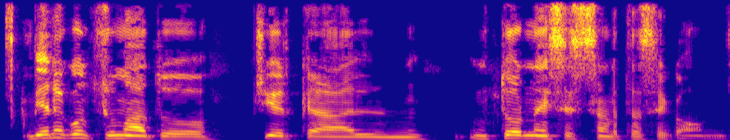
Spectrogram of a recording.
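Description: The background is quiet. A man with a fairly high pitch talks at a fairly slow pace with lively intonation. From Italy. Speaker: barista, coffee competitor. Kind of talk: interview. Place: office. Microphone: webcam.

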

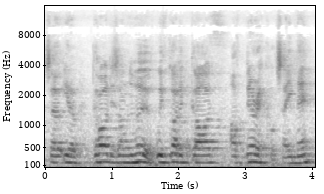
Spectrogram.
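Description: Audible room echo and light background noise surround the speech. A man talks at a moderate pace with fairly even intonation. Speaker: visiting preacher. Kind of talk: sermon. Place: hall.

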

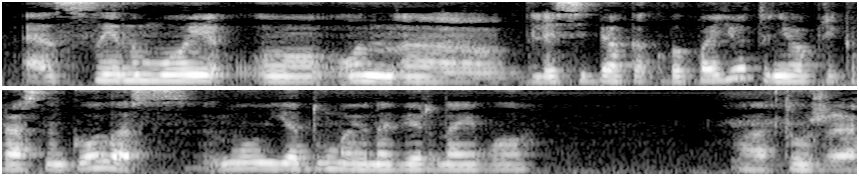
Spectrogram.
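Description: Speaking at a very slow pace, a woman keeps her intonation fairly even and leaves long, frequent pauses. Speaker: singer and poet. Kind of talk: casual interview chat with poem reading. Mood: calm, reflective. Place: home room. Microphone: phone near.

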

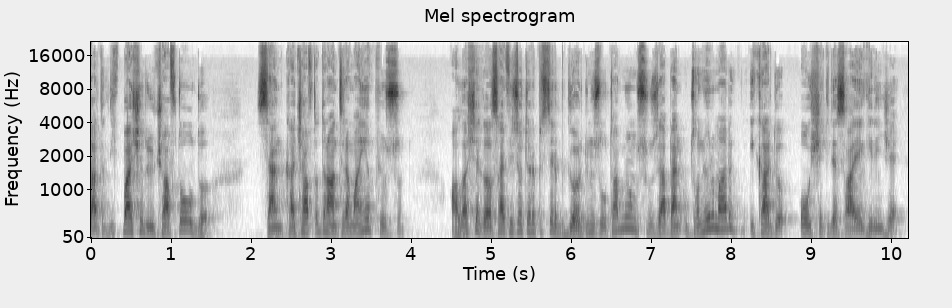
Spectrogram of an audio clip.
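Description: In a very clean recording with a silent background, a man with a fairly high pitch speaks very fast in an animated tone with lively intonation. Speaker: football show host. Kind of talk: casual sports talk show.

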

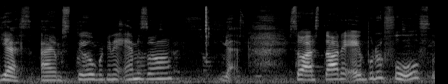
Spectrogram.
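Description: A woman with ordinary pitch variation, faint music in the background. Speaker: warehouse worker vlogger. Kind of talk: casual vlog chat. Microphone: phone near.

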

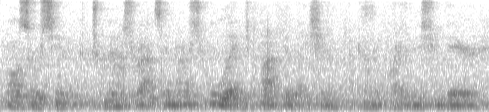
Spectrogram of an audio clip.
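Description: A man is heard with audible room echo and loud background noise. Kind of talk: formal presentation to board. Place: hall. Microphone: podium.

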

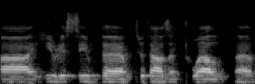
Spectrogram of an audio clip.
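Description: The man's voice sits at a medium pitch.

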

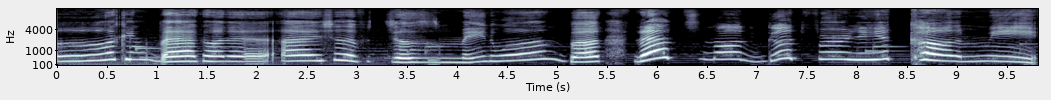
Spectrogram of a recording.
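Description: Over music in the background, a female-sounding put-on character voice at an extremely high pitch speaks at a very slow pace. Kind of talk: roleplay audio to listener. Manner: stammering, rambling, affectionate.

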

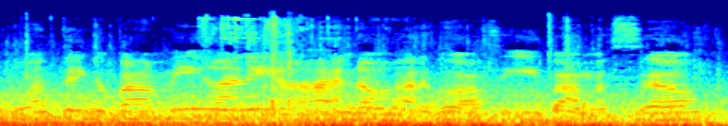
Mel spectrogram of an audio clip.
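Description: A woman talks at a moderate speed while loud background noise plays. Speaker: vlogger. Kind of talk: casual vlog chat. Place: car.

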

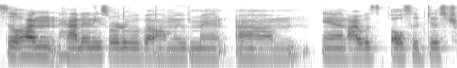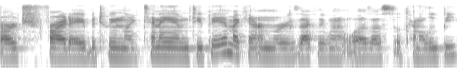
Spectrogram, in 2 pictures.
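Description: A woman speaks with a very deep, low pitch and monotone, flat intonation. She leaves hardly any pauses. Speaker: vlogger recounting a hospital stay. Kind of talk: casual vlog chat. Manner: drowsy, slow, low-energy recovery voice. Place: home room. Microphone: phone near.

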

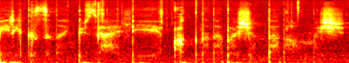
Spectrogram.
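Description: Soft-spoken whispering is heard over loud background noise. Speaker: audiobook narrator. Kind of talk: storytelling read-aloud. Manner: soft whispered storytelling.

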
